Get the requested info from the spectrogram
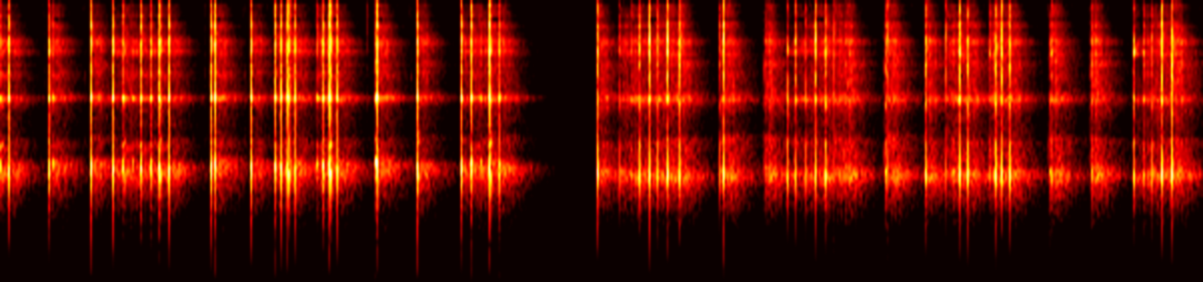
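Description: Grenadillo-wood handle castanets played in rhythmic figures of quick clicks, each click ringing briefly with a bright, classic castanet tone. They are played in the air, then against the leg after a short break about five seconds in.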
